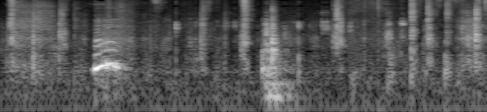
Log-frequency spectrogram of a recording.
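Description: Mouth sounds of chewing a full mouthful of king crab: wet chewing and lip-smacking clicks, a breath through the nose at the start, and a short hummed "mm" of appreciation about a second in, with a low throaty sound a little later.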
